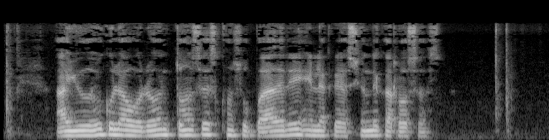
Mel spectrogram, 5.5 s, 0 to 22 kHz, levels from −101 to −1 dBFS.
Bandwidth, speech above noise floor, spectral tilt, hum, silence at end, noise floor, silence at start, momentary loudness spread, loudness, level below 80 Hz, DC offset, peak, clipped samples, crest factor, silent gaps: 11.5 kHz; 27 dB; -5.5 dB/octave; none; 0.4 s; -51 dBFS; 0.05 s; 19 LU; -24 LUFS; -60 dBFS; under 0.1%; -10 dBFS; under 0.1%; 16 dB; none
